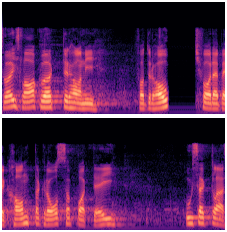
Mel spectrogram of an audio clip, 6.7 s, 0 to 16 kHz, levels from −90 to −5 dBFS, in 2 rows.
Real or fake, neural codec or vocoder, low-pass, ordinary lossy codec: real; none; 7.2 kHz; AAC, 96 kbps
